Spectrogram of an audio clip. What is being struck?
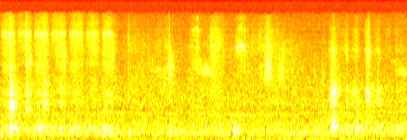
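Coated scratch art paper card scratched with a wooden stylus.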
